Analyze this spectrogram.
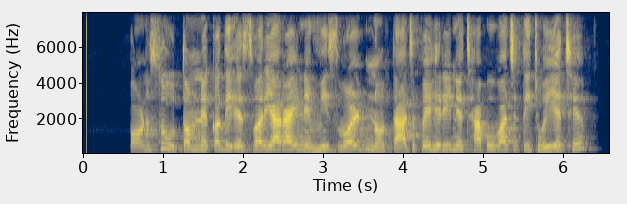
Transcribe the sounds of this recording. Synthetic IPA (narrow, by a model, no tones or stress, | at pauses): pəɳʃũt̪əmnekəd̪iʔesʋəɾjaɾainemisʋəlɖnot̪ad͡ʒpeɦɾinet͡ʃʰapũʋat͡ʃt̪id͡ʒoijet͡ʃʰe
